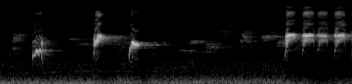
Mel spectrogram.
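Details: Red-whiskered bulbul, provoking rivals with competitive singing: three separate rich, swooping whistled notes, then a fast ché run of about five evenly spaced chattering notes.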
